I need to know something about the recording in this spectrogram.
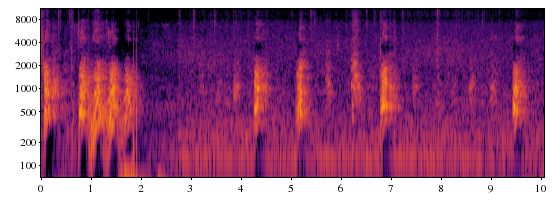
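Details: Leo, a German Shepherd dog, barking while being given a bath: a quick burst of four or five sharp barks, then single barks spaced roughly every one to two seconds over a low steady hum.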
